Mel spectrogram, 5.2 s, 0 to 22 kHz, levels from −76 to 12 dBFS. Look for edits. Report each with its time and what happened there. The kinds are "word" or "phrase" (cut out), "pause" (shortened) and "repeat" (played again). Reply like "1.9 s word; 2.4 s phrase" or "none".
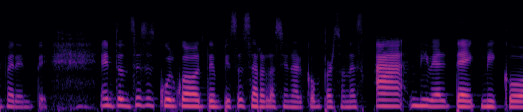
1.5 s word; 3.7 s word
